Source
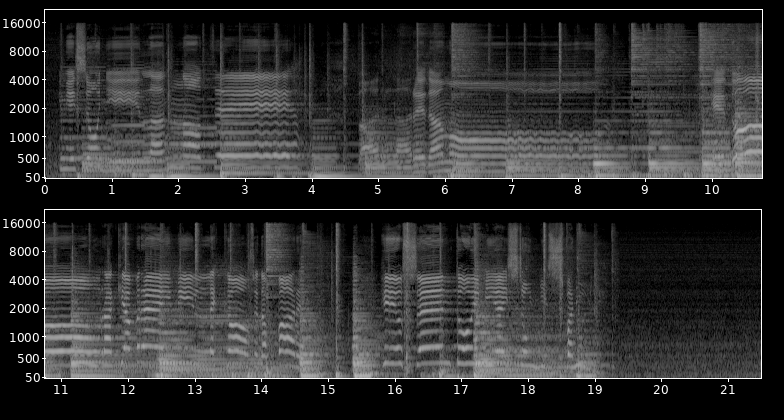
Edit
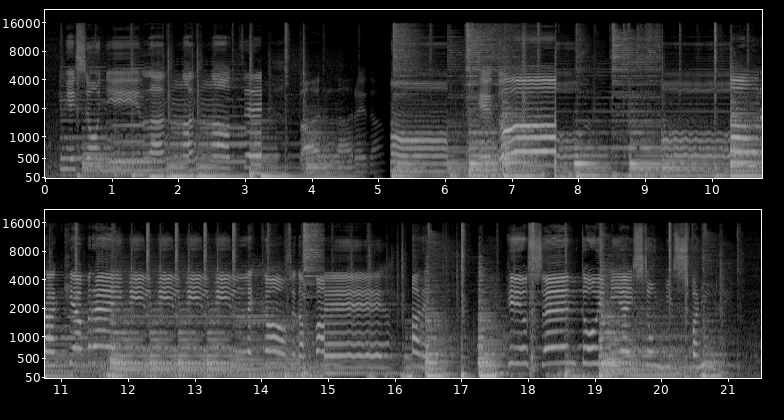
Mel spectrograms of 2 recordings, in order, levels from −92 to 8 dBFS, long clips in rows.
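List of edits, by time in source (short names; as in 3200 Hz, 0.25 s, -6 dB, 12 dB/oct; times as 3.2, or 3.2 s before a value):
1.72–2.16 loop, 2 plays
2.81–4.13 move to 14.39
4.75–6.07 studio fade out
6.92–7.96 swap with 9.54–11.17
11.7–12 stretch 1.5×
12.63–13.06 loop, 4 plays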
